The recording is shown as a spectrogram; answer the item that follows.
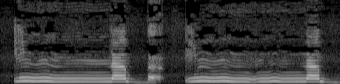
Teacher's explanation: ba ni mati di tengah-tengah kalimah, kita kena lantunkan dia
